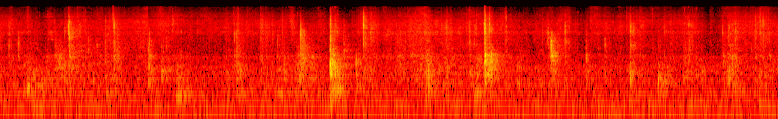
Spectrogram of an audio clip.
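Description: Paper rustling and shuffling on a meeting table, with irregular light clicks and knocks; the two sharpest knocks come a little over three seconds and about five seconds in.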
